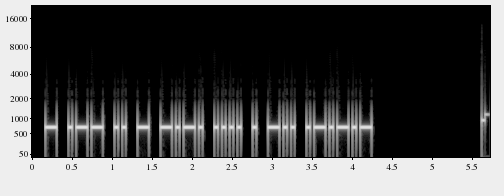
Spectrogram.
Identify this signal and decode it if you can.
Morse code, heard as a keyed tone, about 25 wpm, 700 Hz. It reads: TWITCHED.
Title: A Sound Of Thunder 25wpm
